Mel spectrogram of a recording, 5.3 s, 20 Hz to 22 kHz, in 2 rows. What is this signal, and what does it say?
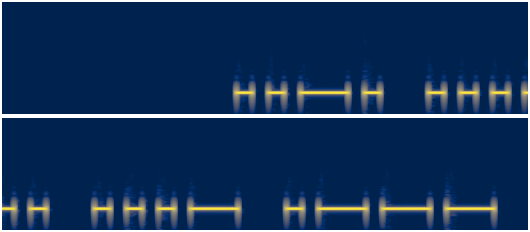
Morse code, heard as a keyed tone, about 15 wpm, 700 Hz. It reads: F5VJ
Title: DXCC-100 Call Signs - 4 Characters - Repeated 2x - 15wpm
